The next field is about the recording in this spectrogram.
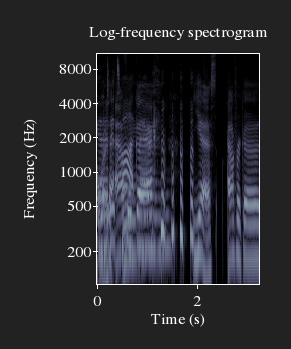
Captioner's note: giggling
